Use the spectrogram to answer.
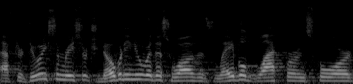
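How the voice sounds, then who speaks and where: Loud and animated in tone, a man with an American accent speaks with lively intonation. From US Midwest, Wisconsin. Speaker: Civil War historian and educator. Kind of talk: lecture.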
